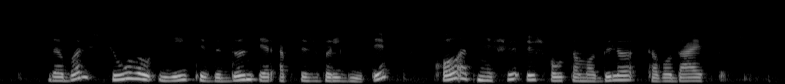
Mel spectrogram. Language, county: Lithuanian, Utena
